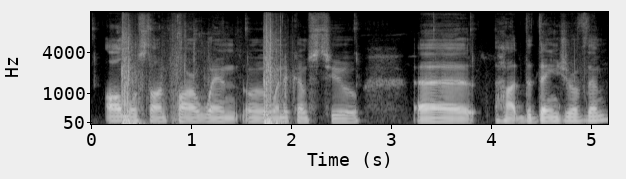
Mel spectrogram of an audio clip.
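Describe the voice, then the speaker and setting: A man's medium-pitched voice in a non-native accent, at a moderate pace, with monotone, flat intonation. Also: dry, close sound with no echo. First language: not English. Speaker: game clan instructor. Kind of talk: training briefing. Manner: halting.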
